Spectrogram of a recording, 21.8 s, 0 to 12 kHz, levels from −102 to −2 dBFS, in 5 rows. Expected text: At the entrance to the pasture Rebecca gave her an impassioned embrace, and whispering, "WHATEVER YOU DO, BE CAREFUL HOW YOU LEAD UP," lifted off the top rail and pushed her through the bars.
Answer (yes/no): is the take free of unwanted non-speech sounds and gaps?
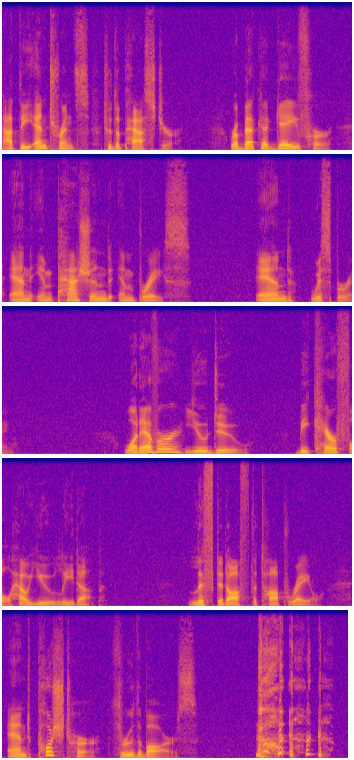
no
